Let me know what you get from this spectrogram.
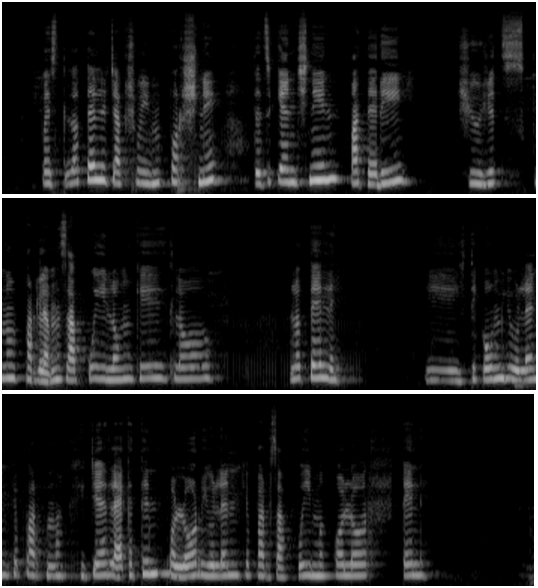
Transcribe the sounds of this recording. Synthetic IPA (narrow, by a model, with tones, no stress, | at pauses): pwe˧slo˦t̪e˦le˧t͡ʃa˧kʃwi˧ma˦po˧ɾʃni˦ | t̪e˨t͡si˦ke˧nt͡ʃni˦npa˧t̪e˨ɾi˦ | ʃju˧˨ʃi˦t͡snu˦pa˧ɾle˨me˦za˧kwʷi˦lo˦ŋki˦lo˦ | lo˦t̪e˦le˨ | i˨t̪i˧ko˦mju˨le˦nke˦pa˧ɾna˨kt͡ʃe˦le˨ka˧t̪i˦nd̪ko˧lo˦ɾju˧le˦nke˦pa˧ɾza˨k̚wi˧ma˦ko˧lo˦ɾt̪e˦le˨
